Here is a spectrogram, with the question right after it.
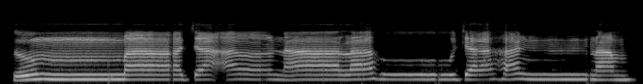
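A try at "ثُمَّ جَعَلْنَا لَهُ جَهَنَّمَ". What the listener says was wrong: Tapi tadi dikata ma-nya lebih dari satu.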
